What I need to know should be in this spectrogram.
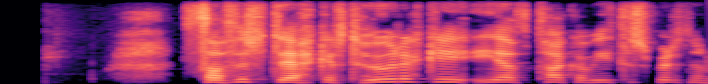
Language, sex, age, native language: Icelandic, female, 20-29, Icelandic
